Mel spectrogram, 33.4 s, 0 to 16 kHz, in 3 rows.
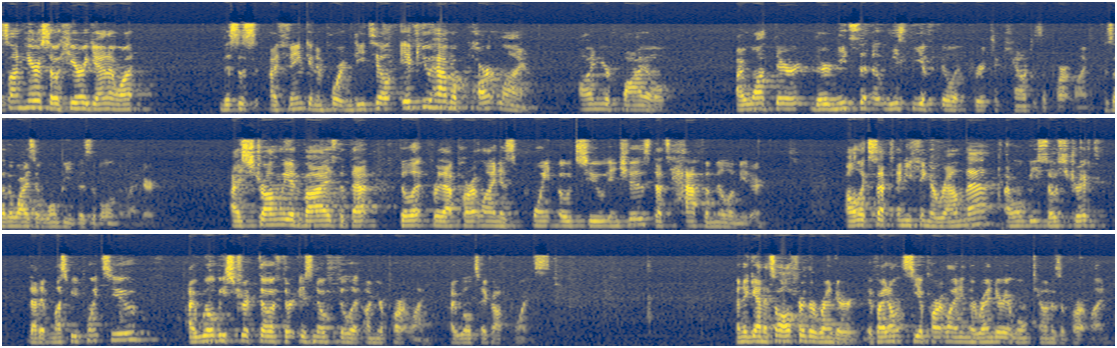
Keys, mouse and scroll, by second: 0.0 click, 18.6 click, 20.8-21.6 typing, 21.9 Tab, 22.7-23.3 scroll down 1, 23.4 middle click, 23.6 scroll down 1, 25.0 click, 28.2-28.6 scroll up 1, 28.7-30.5 middle drag, 30.5 click, 32.9 click.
